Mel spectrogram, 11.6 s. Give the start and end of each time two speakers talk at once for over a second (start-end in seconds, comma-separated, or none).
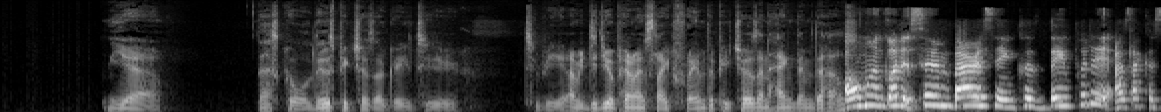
none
